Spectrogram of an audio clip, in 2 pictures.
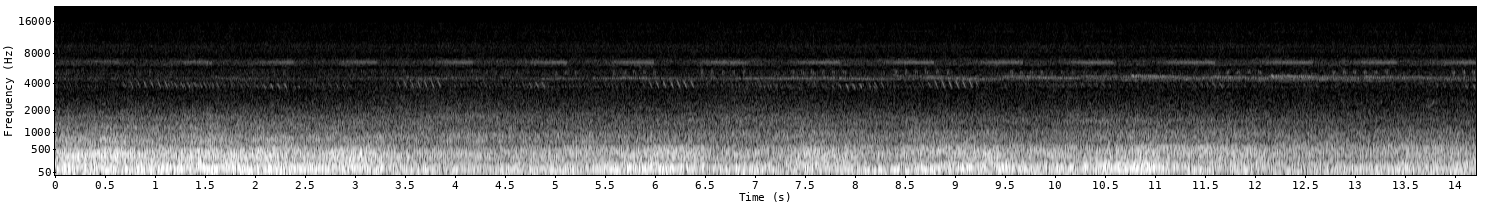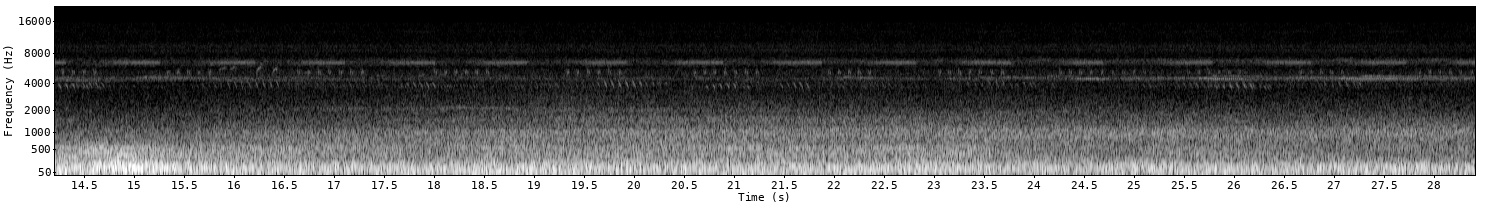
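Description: An Airbus A380-861's four Engine Alliance GP7200 turbofans rumble as the airliner passes overhead on final approach, the jet noise fading steadily as it flies away. Insects chirp above it in a steady rhythm of about one pulse a second.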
